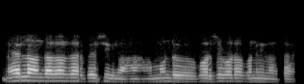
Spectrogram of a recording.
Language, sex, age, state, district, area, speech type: Tamil, male, 18-30, Tamil Nadu, Nagapattinam, rural, conversation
